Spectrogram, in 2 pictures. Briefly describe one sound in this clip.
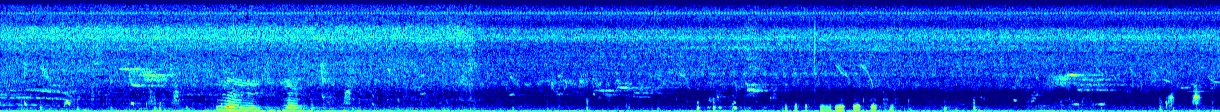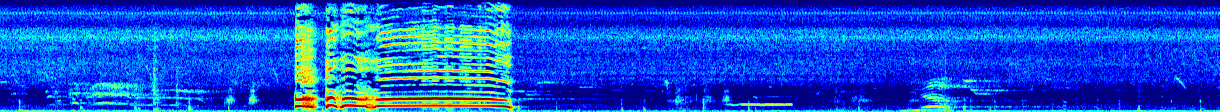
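Hens cluck softly.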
